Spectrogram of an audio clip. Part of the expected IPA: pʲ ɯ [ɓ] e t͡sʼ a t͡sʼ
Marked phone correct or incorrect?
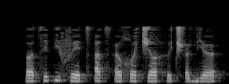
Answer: incorrect: f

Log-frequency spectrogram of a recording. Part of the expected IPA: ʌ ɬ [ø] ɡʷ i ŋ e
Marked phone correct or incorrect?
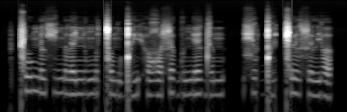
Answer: incorrect: ɘ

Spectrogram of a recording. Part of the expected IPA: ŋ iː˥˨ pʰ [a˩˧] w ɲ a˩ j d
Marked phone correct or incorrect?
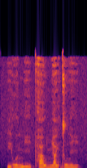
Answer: incorrect: a˧˩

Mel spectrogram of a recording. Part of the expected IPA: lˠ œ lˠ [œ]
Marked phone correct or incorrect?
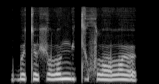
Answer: correct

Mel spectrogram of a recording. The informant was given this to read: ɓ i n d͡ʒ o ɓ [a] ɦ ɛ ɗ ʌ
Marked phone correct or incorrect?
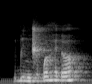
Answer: incorrect: ʌ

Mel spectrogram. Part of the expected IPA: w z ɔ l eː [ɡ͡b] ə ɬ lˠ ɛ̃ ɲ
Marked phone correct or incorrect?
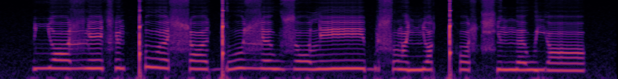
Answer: incorrect: b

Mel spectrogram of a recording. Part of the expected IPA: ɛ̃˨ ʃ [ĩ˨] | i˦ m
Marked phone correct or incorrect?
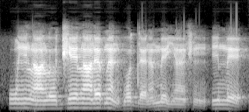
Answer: correct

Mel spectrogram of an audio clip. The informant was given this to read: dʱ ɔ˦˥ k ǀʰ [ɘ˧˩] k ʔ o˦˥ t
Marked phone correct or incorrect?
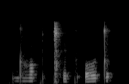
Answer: correct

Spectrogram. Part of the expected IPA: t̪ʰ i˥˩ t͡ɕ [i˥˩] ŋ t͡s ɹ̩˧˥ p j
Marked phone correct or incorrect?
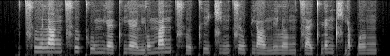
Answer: incorrect: i˧˥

